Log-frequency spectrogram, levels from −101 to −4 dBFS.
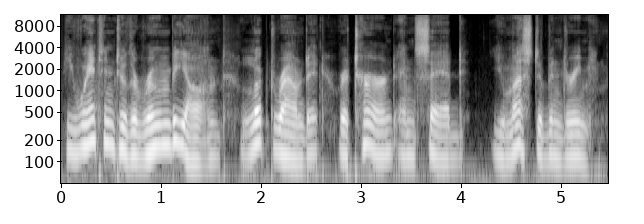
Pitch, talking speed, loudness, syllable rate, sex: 135 Hz, 185 wpm, -19 LUFS, 4.6 syllables/s, male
